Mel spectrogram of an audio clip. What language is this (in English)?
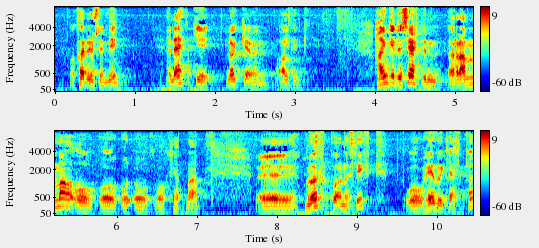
Icelandic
